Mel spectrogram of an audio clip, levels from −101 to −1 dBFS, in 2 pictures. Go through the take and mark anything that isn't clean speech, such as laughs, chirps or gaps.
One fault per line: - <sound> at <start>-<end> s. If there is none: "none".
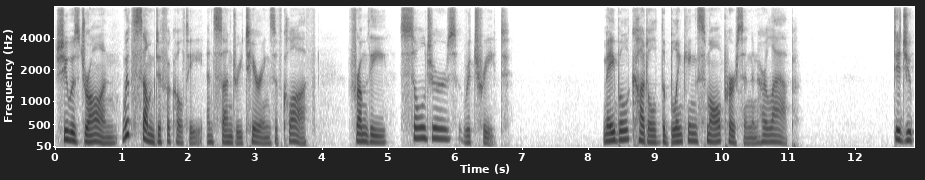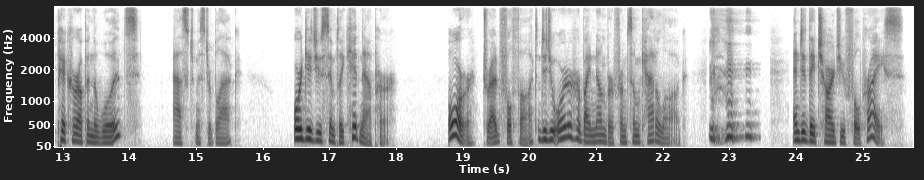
- laugh at 22.7-23.5 s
